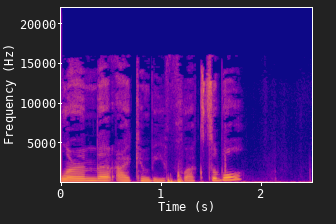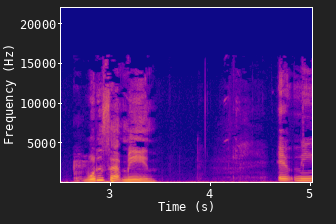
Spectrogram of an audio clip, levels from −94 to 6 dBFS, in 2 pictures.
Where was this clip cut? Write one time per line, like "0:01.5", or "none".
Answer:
none

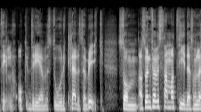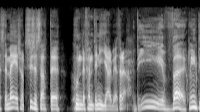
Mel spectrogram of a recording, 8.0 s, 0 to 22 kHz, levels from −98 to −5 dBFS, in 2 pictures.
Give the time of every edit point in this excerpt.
0:04.5

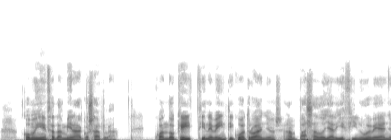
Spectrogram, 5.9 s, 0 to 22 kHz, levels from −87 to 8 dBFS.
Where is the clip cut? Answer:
0:02.1
0:04.2

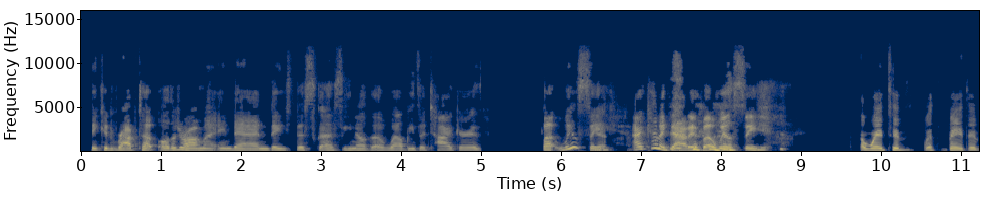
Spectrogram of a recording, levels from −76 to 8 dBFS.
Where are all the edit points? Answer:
none

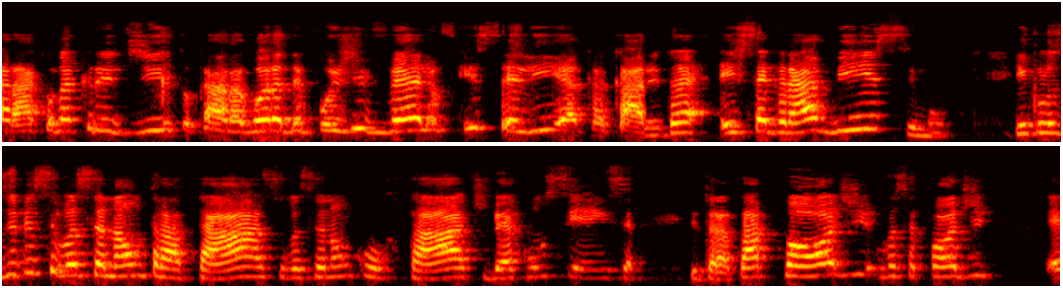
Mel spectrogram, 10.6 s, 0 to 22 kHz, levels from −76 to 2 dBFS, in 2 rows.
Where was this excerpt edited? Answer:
0:03.2

